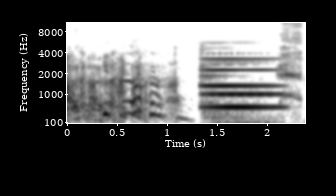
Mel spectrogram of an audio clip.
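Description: Women laughing, then a little over a second in a bell 'ding' sound effect starts abruptly and holds for about a second: the cue for a point scored, since laughing gives the other player a point.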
